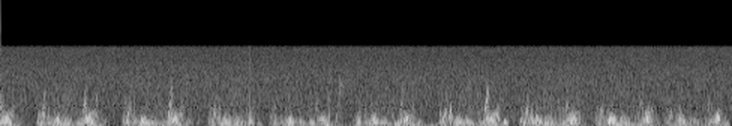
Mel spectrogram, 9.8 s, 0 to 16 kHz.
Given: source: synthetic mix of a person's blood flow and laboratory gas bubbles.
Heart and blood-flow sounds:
Doppler ultrasound of blood flow; precordium
4.33-4.41 s: bubbles
4.45-4.58 s: bubbles
From the record:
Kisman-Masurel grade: 211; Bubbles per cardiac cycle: several, 3 to 8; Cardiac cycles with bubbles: 1 to 10%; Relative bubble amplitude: barely perceptible (0.100 to 0.250); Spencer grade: 1 (occasional bubble signal discernible with the cardiac motion signal, with majority of cardiac periods free of bubbles); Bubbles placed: anywhere in the cardiac cycle

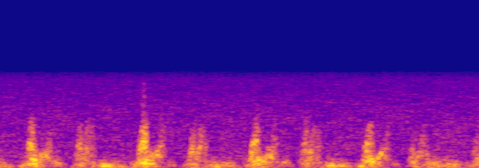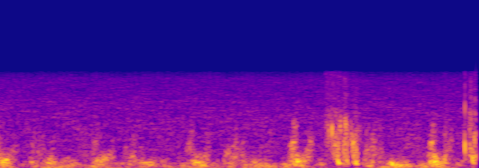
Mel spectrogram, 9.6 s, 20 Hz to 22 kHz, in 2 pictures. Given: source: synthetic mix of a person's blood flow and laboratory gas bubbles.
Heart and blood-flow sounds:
Doppler ultrasound of blood flow; precordium
8.07-8.44 s: bubbles
9.25-9.30 s: bubbles
9.45-9.59 s: bubbles
From the record:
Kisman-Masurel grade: 222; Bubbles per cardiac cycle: several, 3 to 8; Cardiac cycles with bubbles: 10 to 50%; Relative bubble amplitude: moderate (0.250 to 0.450); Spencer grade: 2 (many but less than half of the cardiac periods contain bubble signals, singularly or in groups); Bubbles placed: only in the low amplitude regions of the cardiac cycle

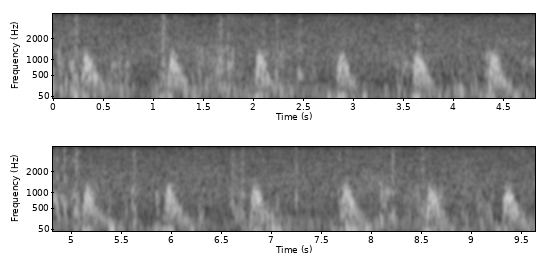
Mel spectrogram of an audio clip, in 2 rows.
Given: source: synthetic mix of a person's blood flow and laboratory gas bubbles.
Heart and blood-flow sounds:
Doppler ultrasound of blood flow; subclavian vein
0.00-0.37 s: bubbles
0.52-0.83 s: bubbles
1.04-1.21 s: bubbles
1.24-1.32 s: bubbles
1.38-1.92 s: bubbles
2.06-2.65 s: bubbles
3.35-3.78 s: bubbles
3.96-4.26 s: bubbles
4.30-4.46 s: bubbles
4.67-5.20 s: bubbles
5.38-5.42 s: bubbles
5.51-5.68 s: bubbles
5.82-5.91 s: bubbles
6.26-6.36 s: bubbles
6.58-6.83 s: bubbles
7.04-7.09 s: bubbles
7.22-7.29 s: bubbles
7.66-7.79 s: bubbles
8.05-8.75 s: bubbles
8.90-9.24 s: bubbles
From the record:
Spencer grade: 3 (all of the cardiac periods contain showers or single bubble signals, but not dominating or overriding the cardiac motion signals); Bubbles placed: anywhere in the cardiac cycle

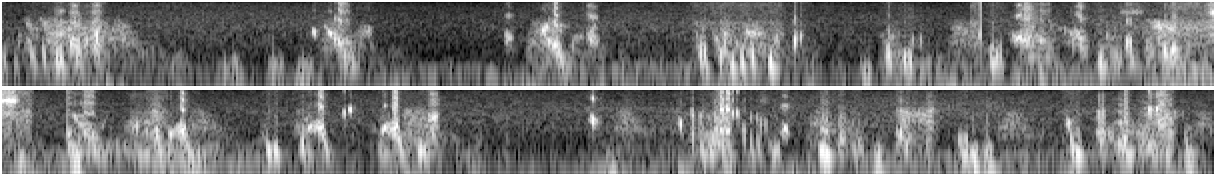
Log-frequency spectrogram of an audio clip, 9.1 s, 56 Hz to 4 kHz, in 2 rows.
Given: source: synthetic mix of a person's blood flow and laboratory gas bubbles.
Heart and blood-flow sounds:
Doppler ultrasound of blood flow; subclavian vein
0.00-0.42 s: bubbles
1.15-1.40 s: bubbles
1.88-1.93 s: bubbles
2.00-2.25 s: bubbles
2.58-3.04 s: bubbles
3.29-3.48 s: bubbles
3.64-4.67 s: bubbles
4.79-4.95 s: bubbles
5.00-5.29 s: bubbles
5.52-5.89 s: bubbles
5.94-6.20 s: bubbles
6.74-6.81 s: bubbles
7.07-7.51 s: bubbles
7.58-7.79 s: bubbles
7.89-8.06 s: bubbles
8.13-8.21 s: bubbles
8.52-8.98 s: bubbles
From the record:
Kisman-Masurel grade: 232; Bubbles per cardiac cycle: several, 3 to 8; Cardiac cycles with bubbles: 50 to 99%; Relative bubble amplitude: moderate (0.250 to 0.450); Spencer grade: 3 (all of the cardiac periods contain showers or single bubble signals, but not dominating or overriding the cardiac motion signals); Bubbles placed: anywhere in the cardiac cycle

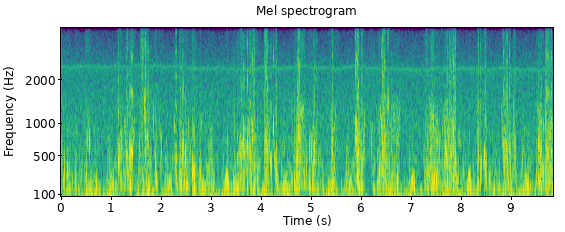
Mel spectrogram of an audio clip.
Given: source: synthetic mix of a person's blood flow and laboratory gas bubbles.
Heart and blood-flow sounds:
Doppler ultrasound of blood flow; precordium
0.00-0.35 s: bubbles
0.48-0.80 s: bubbles
1.11-1.50 s: bubbles
1.54-2.06 s: bubbles
2.25-2.85 s: bubbles
2.89-3.10 s: bubbles
3.42-4.00 s: bubbles
4.04-4.38 s: bubbles
4.59-5.15 s: bubbles
5.35-5.56 s: bubbles
5.85-6.80 s: bubbles
7.22-8.09 s: bubbles
8.29-8.62 s: bubbles
8.78-9.14 s: bubbles
9.26-9.37 s: bubbles
9.47-9.85 s: bubbles
From the record:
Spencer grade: 4 (maximum detectable bubble signal sounding continuously throughout systole and diastole of every cardiac period, and overriding the amplitude of the normal cardiac signals); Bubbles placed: only in the low amplitude regions of the cardiac cycle

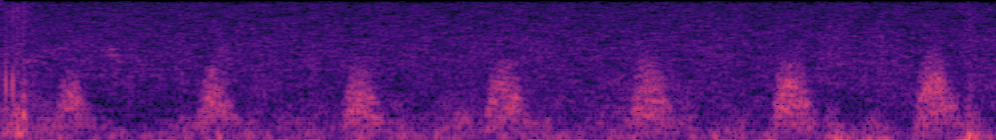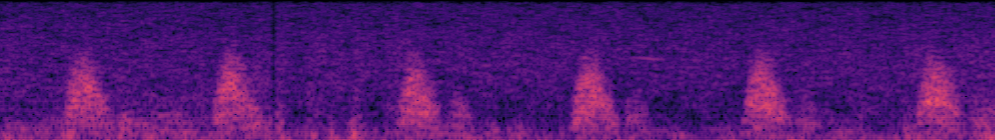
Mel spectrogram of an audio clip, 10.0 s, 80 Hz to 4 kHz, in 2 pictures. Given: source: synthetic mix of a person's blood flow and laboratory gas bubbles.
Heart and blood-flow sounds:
Doppler ultrasound of blood flow; subclavian vein
0.00-0.17 s: bubbles
From the record:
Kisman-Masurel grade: 112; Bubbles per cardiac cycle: 1 to 2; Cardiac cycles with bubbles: 1 to 10%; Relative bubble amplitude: moderate (0.250 to 0.450); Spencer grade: 1 (occasional bubble signal discernible with the cardiac motion signal, with majority of cardiac periods free of bubbles); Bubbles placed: anywhere in the cardiac cycle

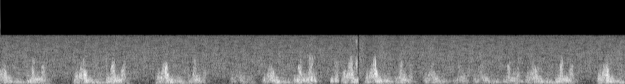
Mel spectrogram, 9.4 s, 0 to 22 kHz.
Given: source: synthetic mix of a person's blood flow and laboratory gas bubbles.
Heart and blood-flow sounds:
Doppler ultrasound of blood flow; precordium
4.57-4.77 s: bubbles
4.94-5.08 s: bubbles
5.27-5.37 s: bubbles
From the record:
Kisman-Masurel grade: 212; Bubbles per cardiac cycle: several, 3 to 8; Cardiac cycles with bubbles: 1 to 10%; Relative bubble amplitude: moderate (0.250 to 0.450); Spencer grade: 1 (occasional bubble signal discernible with the cardiac motion signal, with majority of cardiac periods free of bubbles); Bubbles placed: only in the low amplitude regions of the cardiac cycle

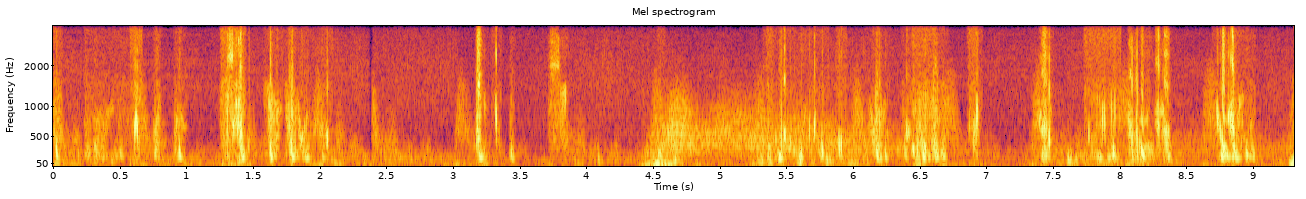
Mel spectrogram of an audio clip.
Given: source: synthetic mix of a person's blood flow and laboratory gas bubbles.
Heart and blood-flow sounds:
Doppler ultrasound of blood flow; subclavian vein
0.00-0.07 s: bubbles
0.23-0.67 s: bubbles
0.74-0.82 s: bubbles
0.90-1.00 s: bubbles
1.24-1.47 s: bubbles
1.57-2.09 s: bubbles
3.15-3.36 s: bubbles
3.42-3.46 s: bubbles
3.71-3.87 s: bubbles
4.52-4.59 s: bubbles
5.32-5.81 s: bubbles
5.86-5.95 s: bubbles
6.10-6.28 s: bubbles
6.36-6.72 s: bubbles
6.85-6.97 s: bubbles
7.38-7.51 s: bubbles
7.73-8.00 s: bubbles
8.04-8.39 s: bubbles
8.69-9.03 s: bubbles
From the record:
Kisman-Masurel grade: 232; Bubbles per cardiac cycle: several, 3 to 8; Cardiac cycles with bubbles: 50 to 99%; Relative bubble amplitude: moderate (0.250 to 0.450); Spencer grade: 3 (all of the cardiac periods contain showers or single bubble signals, but not dominating or overriding the cardiac motion signals); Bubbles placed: anywhere in the cardiac cycle

